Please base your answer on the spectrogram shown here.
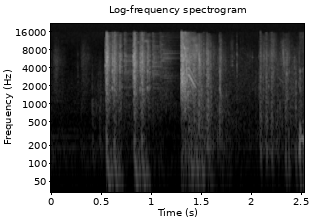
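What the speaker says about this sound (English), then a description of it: "Oh, someone's shooting him behind." Gunfire bursts in Call of Duty's Verdansk map, three loud separate volleys of rapid shots with short quiet gaps between them.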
